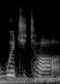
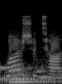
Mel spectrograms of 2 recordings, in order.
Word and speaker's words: Ouachita: oh a cheetah oh back in texas everybody pronounces it wichita but really it's ouachita washington washington how would you pronounce it it's washita baptist university get it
